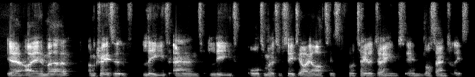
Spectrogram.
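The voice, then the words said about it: British London accent. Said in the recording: “As you can tell from my accent, I'm not from Los Angeles. I'm originally from London”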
